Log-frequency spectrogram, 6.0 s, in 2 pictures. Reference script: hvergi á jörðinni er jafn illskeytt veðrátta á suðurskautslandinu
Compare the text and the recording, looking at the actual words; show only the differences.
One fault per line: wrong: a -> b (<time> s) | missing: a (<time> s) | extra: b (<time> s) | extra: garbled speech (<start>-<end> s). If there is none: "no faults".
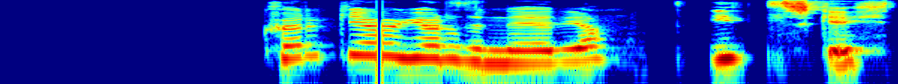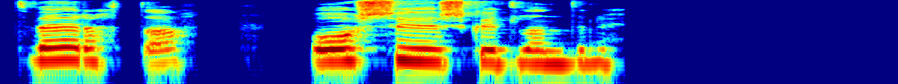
extra: og (3.6 s)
